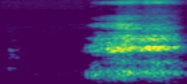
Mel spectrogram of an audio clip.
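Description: A single quiet human sneeze bursts out after a faint intake of breath, brief and breathy, with no talk during it.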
